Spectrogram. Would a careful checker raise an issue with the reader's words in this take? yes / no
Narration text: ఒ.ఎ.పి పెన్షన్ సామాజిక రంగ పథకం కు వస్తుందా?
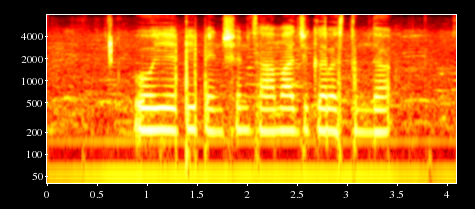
yes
